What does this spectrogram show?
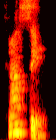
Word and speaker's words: français: It sounds like S instead of K. Example, français, French.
